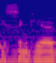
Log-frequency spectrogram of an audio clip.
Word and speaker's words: asyncio: and the specifically the async io or asyncio i kind of like pronouncing it asynchio because it's just easier to say um that library which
